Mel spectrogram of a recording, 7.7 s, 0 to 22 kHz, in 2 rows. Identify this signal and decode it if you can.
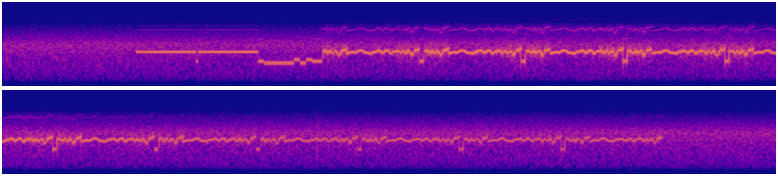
SSTV (slow-scan television), PD 120, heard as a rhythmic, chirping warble, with radio static and fading.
